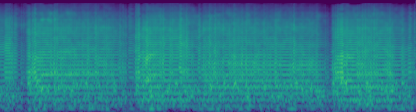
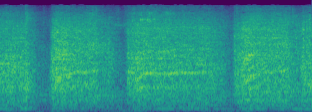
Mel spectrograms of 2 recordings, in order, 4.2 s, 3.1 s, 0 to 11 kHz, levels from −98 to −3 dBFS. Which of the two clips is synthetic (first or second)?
first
